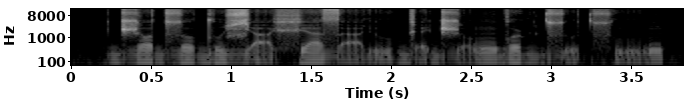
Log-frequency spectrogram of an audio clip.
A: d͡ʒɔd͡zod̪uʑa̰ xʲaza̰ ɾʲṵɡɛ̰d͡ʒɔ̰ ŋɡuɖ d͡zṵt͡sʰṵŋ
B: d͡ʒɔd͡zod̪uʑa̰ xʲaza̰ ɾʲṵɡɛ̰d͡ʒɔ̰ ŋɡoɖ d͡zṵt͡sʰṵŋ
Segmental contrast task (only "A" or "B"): B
